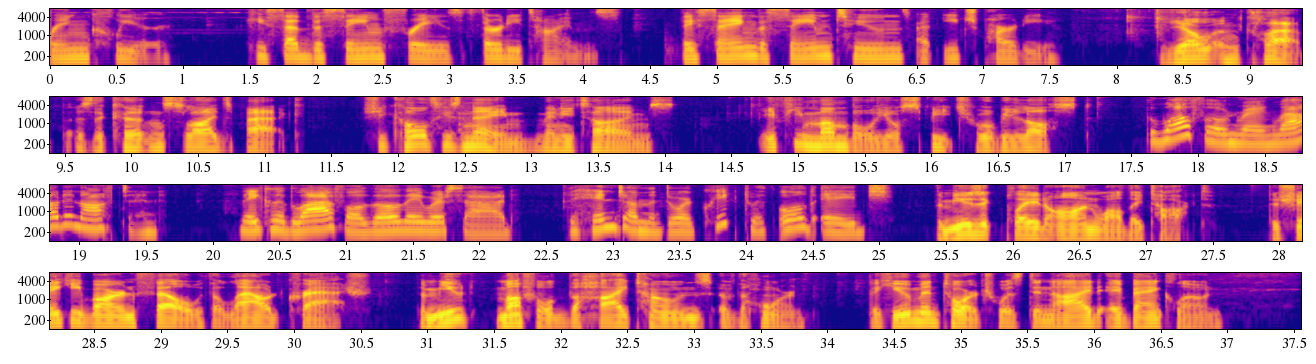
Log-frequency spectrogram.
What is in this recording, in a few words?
dongle Office microphone sample; Razor Blackshark V2 Pro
